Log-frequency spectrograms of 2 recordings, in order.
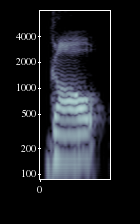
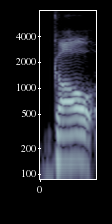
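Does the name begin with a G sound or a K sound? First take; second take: G sound; G sound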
